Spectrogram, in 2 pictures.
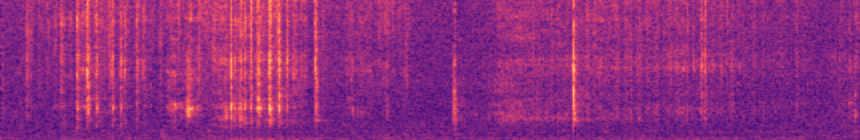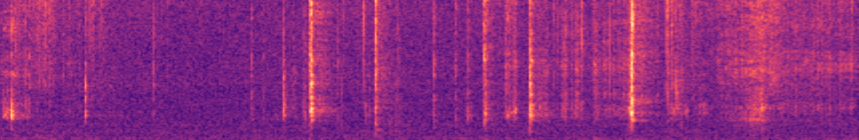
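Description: The edge of a rectangular solid green olive-oil soap bar, held in the hand, is scraped with a metal utility knife blade. Dry, crunchy scraping comes in short bursts of bright, crisp clicks and crackles, separated by quieter gaps. Each sharp snap dies away almost instantly.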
